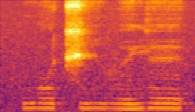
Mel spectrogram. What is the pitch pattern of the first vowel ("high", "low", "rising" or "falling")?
high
